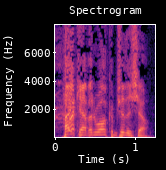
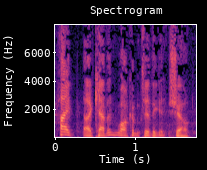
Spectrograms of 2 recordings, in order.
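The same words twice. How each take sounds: First: Said in the usual way. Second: Low, hesitant radio welcome; fumbled greeting. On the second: Real, not acted. Host greeting a caller, fumbled and low. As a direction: let the greeting sag and stumble. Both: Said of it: "let me try that again".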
